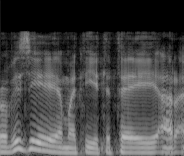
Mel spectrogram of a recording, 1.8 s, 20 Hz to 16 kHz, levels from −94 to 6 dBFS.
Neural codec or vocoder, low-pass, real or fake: codec, 16 kHz, 4.8 kbps, FACodec; 7.2 kHz; fake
